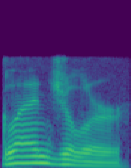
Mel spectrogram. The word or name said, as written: glandular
